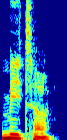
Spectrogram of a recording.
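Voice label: "meter", English, British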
